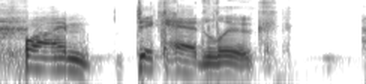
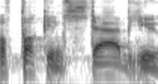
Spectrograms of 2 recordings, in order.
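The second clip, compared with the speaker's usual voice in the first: low, menacing, aggressive tone; 5 semitones lower than usual. Retelling a stranger walking past and threatening them, acting out an aggressive threat. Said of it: "walks by me all aggressive".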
